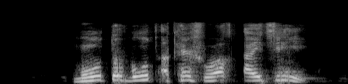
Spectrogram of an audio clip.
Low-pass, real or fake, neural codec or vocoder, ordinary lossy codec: 7.2 kHz; fake; codec, 44.1 kHz, 3.4 kbps, Pupu-Codec; AAC, 32 kbps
